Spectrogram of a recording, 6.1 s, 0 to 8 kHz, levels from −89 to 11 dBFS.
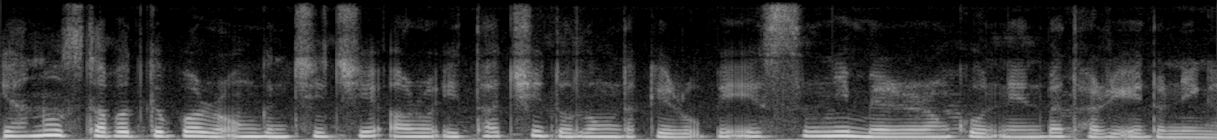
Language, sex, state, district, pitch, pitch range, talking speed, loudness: Garo, female, Meghalaya, West Garo Hills, 225 Hz, 210-245 Hz, 140 wpm, -16 LUFS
